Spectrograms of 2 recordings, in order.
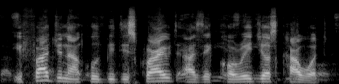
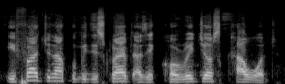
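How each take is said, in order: First: It is read slowly. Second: It is read at normal speed.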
